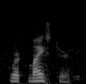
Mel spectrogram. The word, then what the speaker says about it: Workmeister: Because Workmeister is the correct pronunciation.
